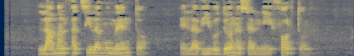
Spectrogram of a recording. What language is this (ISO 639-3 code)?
epo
